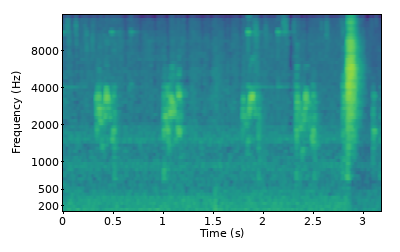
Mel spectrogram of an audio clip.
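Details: Pet budgerigar flock on an afternoon in 02.03.16: soft, buzzy chirps repeated roughly every half second, ending in one louder, sharper chirp, over a low steady background hum.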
